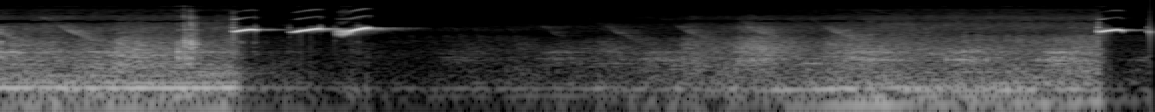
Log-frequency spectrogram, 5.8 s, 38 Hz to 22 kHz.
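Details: Double-collared seedeater, tui-style song, 2020: three loud, sharp, upslurred whistled notes in quick succession, a pause with soft background noise and faint distant notes, then one more clear rising whistle at the end.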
